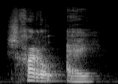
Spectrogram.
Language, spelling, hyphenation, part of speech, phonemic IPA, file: Dutch, scharrelei, schar‧rel‧ei, noun, /ˈsxɑ.rəlˌɛi̯/, Nl-scharrelei.ogg
- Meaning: free-range egg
